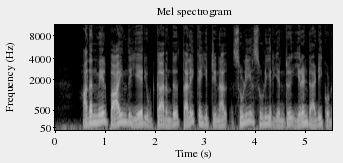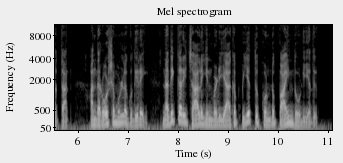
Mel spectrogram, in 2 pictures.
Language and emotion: Tamil, neutral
